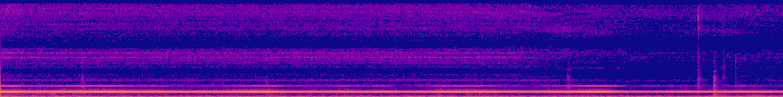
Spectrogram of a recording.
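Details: A.O. Smith water heater giving a steady, pure singing tonal hum with a faint overtone above it, holding level throughout; cause not identified.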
